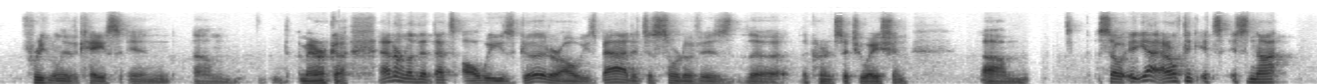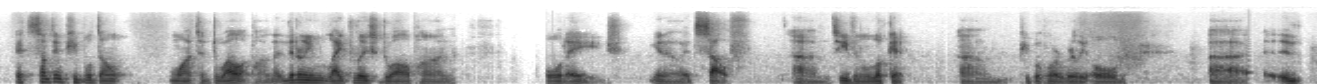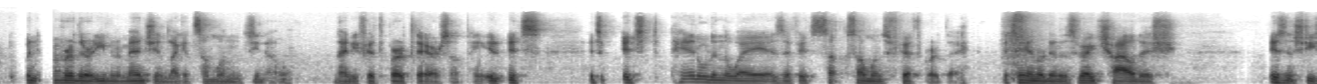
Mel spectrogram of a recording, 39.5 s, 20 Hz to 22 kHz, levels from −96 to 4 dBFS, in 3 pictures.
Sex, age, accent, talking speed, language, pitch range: male, 30-49, American, 155 wpm, English, 80-105 Hz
